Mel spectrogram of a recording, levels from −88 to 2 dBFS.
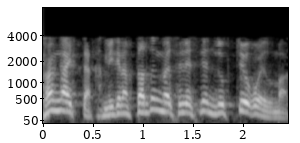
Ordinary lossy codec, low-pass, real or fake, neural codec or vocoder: AAC, 16 kbps; 7.2 kHz; fake; codec, 16 kHz, 4 kbps, X-Codec, HuBERT features, trained on balanced general audio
